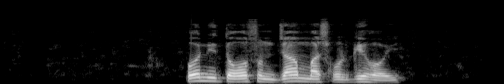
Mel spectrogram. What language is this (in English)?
Khowar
